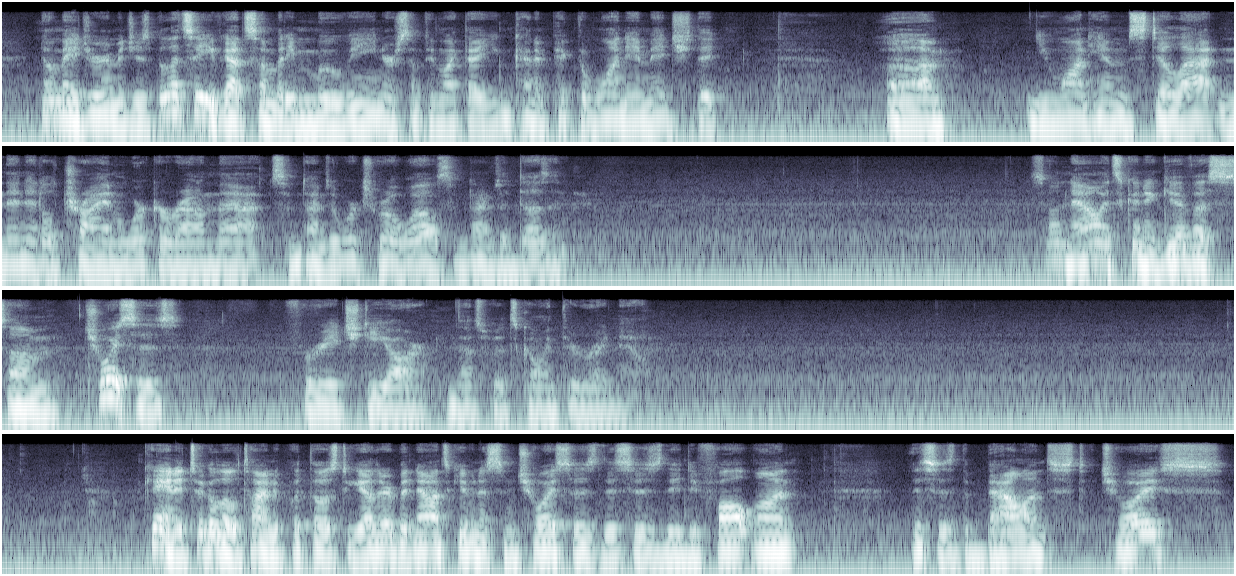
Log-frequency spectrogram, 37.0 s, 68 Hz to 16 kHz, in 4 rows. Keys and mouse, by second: 11.2 click, 27.7 click, 32.1 click.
